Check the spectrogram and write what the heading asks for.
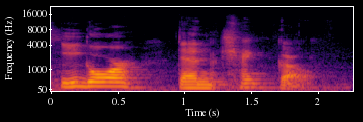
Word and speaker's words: Igor Danchenko: It is Igor Danchenko.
